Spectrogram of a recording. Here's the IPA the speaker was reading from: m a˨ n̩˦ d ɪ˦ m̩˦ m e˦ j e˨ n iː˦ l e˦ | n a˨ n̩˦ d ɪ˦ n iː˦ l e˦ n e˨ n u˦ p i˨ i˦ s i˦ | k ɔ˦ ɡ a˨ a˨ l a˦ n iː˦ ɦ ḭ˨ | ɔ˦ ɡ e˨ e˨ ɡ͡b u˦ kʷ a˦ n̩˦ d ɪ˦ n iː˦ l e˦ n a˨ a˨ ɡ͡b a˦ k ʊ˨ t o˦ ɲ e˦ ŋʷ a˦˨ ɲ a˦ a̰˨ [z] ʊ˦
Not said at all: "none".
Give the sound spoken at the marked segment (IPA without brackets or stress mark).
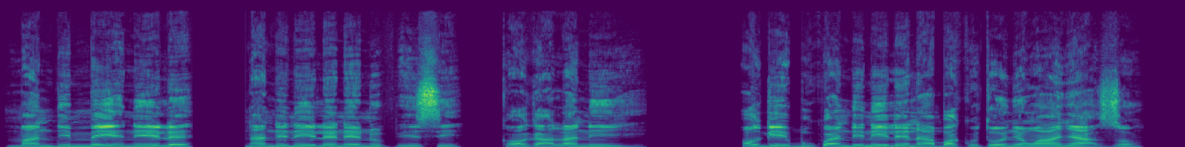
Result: z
